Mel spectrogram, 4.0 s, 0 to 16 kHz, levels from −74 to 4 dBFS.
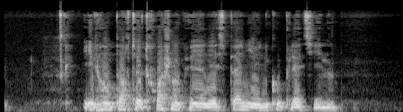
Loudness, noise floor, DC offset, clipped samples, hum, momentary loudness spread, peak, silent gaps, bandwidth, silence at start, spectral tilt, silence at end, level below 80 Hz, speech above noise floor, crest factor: -11 LUFS; -43 dBFS; under 0.1%; under 0.1%; none; 7 LU; 0 dBFS; none; 15 kHz; 0.05 s; -5 dB/octave; 0.6 s; -32 dBFS; 33 dB; 12 dB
